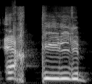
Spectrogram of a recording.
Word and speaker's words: Hercule: It needs to be Hercule Poirot. – Okay, it would be more like cool.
